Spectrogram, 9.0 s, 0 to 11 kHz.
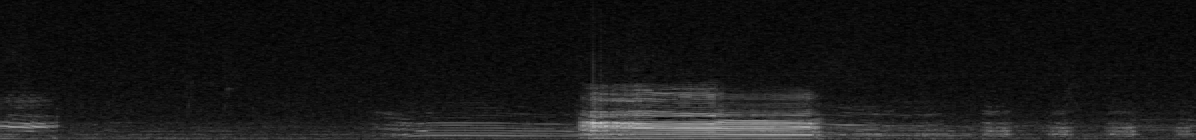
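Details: Red deer stags competing over hinds in the rut, Västmanland, Sweden, 2010: a softer drawn-out bellow, then a loud steady roar lasting nearly two seconds, followed by a series of short grunting pulses.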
